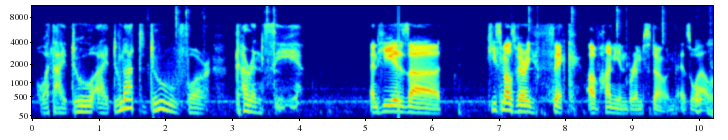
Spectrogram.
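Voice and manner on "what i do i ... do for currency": big armored giant warrior voice. A storyteller voices the large armored one replying to the party's offer: voicing the large armored one. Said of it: "the large one, uh, sort of in armor, not the old man, says".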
